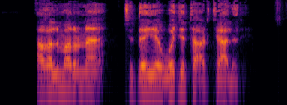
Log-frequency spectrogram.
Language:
Pashto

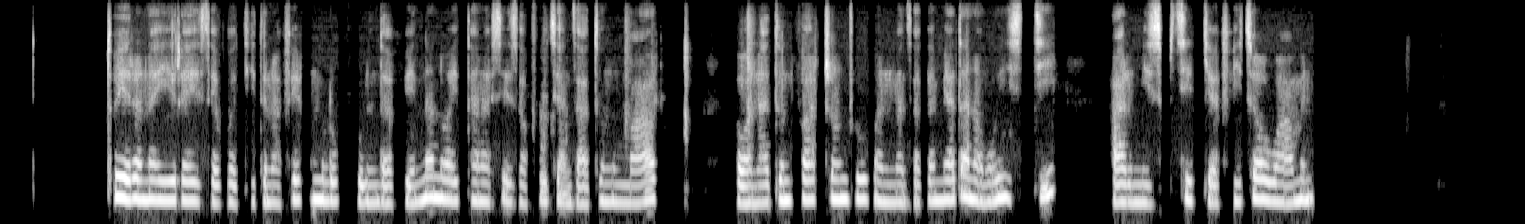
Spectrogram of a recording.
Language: Malagasy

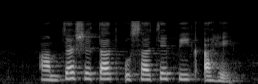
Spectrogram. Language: Marathi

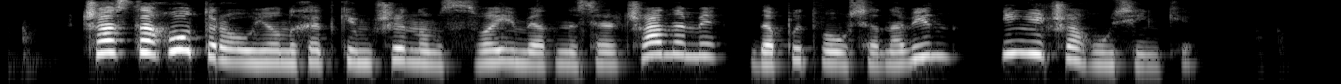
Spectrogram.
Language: Belarusian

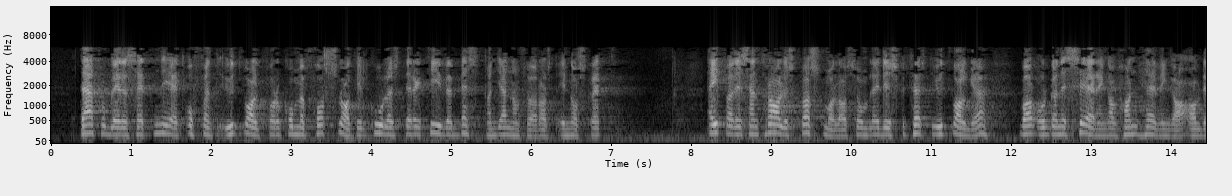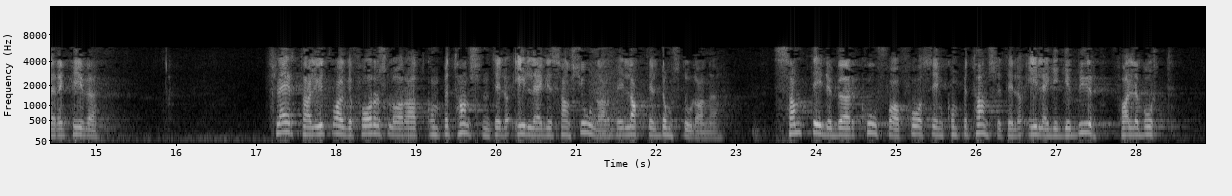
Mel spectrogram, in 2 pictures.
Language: Norwegian Nynorsk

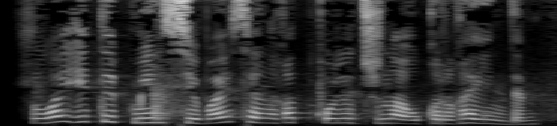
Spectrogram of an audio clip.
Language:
Bashkir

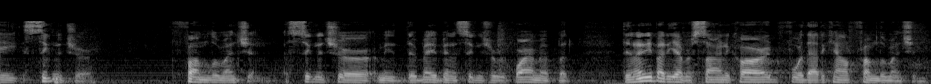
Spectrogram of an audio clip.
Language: English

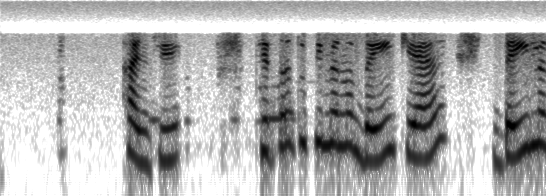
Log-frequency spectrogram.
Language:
Punjabi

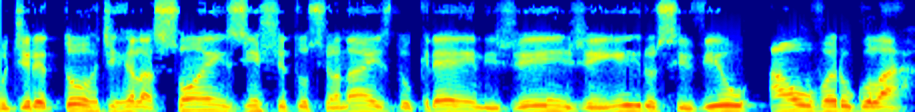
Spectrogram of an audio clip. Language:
Portuguese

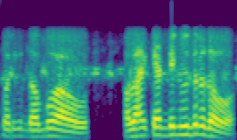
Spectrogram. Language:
Odia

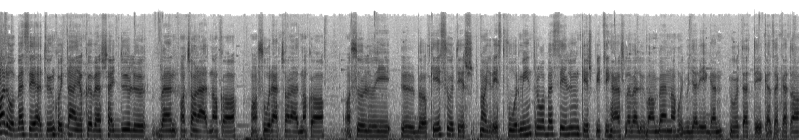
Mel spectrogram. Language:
Hungarian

